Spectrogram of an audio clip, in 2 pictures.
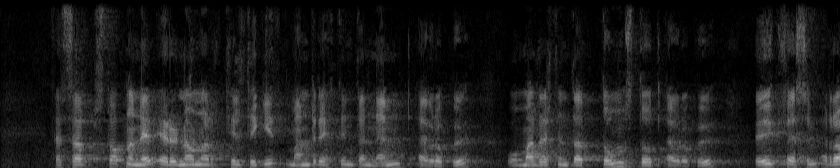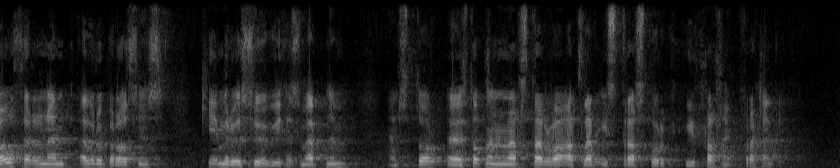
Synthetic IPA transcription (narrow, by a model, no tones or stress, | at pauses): θɛsːaɾst̪ɔpnanɪɾɛɾʏnaːwnaɾt̪ʰɪlt̪ʰeːcɪðmanreht̪ɪnt̪anɛmt̪ɛvɾowpʏ | ɔɣmanreht̪ɪnt̪at̪owmst̪owt̪ɛvɾowpʏ | œːɥkθɛsːʏmraːwθɛranɛmt̪ɛvɾowpʏɾawðsɪns | cʰɛːmʏɾvɪðsœːɣʏiθɛsːʏmɛpnʏm | ɛnst̪ɔpnanɪnaɾ̥st̪aɾvaat̪laɾist̪ɾaspɔɾkifafɾahklant̪ɪ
